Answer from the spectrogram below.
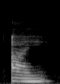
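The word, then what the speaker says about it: あい: A and E together become the word ai.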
